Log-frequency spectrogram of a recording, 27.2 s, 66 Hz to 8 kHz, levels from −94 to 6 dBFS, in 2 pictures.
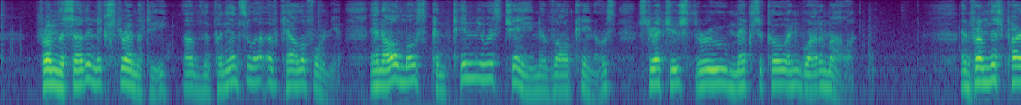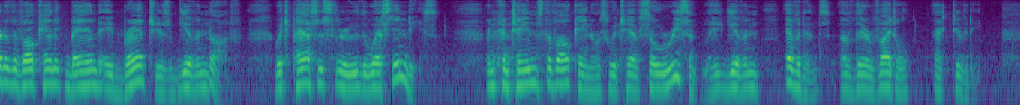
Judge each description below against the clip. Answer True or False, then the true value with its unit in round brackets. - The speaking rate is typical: False (115 wpm)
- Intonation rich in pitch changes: False (3.9 semitones)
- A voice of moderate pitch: True (155 Hz)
